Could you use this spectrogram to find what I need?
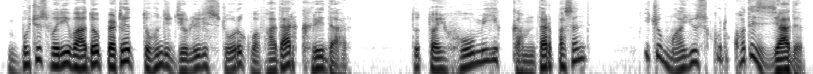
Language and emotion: Kashmiri, angry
